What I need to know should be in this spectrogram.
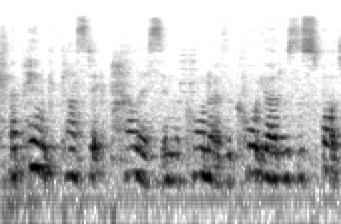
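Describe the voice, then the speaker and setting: Noticeable background noise sits behind a woman with a fairly high pitch. She keeps a moderate pace and ordinary pitch variation. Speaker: novelist. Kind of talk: spoken word reading of own fiction.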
